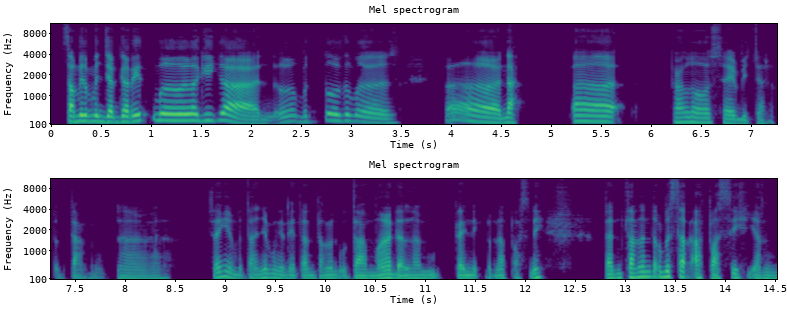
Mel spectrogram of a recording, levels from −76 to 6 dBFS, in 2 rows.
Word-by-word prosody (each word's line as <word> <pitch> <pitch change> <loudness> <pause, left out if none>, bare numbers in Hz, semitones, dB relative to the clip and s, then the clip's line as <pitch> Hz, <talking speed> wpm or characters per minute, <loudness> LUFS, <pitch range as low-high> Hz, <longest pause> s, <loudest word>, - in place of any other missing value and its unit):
Sambil 180 +2 +7
menjaga 175 -1 +5
ritme 200 +4 +3 0.2
lagi 210 0 +2
kan, 125 - +3
eee, 155 +11 -7
betul 170 +5 -2
tuh, 200 - -2
Mas, 145 -8 -3 0.5
heeh. 155 -6 +2
Nah, 150 -1 +2 0.5
eee, 180 -2 +2 0.6
kalau 150 -1 -1
saya 130 -2 -2
bicara 115 -3 -9
tentang, 100 +1 -11 0.3
eee, 100 +1 -8 0.4
saya 145 - -1
ingin 140 -9 -3
bertanya 120 +5 -4
mengenai 110 -4 -4
tantangan 110 +2 -4
utama 100 +5 +1
dalam 110 -2 -3 0.2
teknik 105 -1 -1
bernapas 100 -1 -7
nih, 140 +3 -2 0.6
tantangan 145 +6 +2
terbesar 170 0 +3
apa 110 -4 +1
sih 130 +4 -4
yang 105 0 -4
135 Hz, 130 wpm, -24 LUFS, 110-170 Hz, 0.6 s, Sambil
